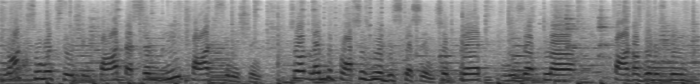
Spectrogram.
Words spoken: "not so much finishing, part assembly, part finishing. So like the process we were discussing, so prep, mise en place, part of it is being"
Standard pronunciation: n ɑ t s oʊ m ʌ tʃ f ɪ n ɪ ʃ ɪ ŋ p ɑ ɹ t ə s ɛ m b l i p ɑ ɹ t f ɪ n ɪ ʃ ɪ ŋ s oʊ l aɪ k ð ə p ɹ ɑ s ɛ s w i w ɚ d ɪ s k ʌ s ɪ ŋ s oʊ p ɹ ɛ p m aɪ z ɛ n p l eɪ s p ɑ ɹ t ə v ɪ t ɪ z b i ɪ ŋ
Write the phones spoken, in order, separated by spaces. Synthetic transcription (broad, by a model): n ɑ t s oʊ m ʌ tʃ f ɪ n ɪ ʃ ɪ ŋ p ɑ ɹ t ə s ɛ m b l i p ɑ ɹ t f ɪ n ɪ ʃ ɪ ŋ s oʊ l aɪ k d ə p ɹ ɑ s ɛ s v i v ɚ d ɪ s k ʌ s ɪ ŋ s oʊ p ɹ ɛ p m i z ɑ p l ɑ p ɑ ɹ t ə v ɪ t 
